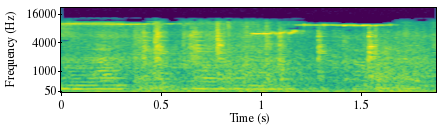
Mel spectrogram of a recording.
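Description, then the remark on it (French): A garbage truck's engine rumbles steadily, with brief bursts of air brake hiss cutting through the heavy, continuous idle; the truck is acting up and running very slowly. “Qu'est-ce qui se passe là Le camion, il déconne. Depuis le début, là, euh, il est très lent.”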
